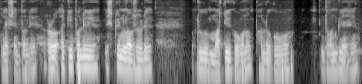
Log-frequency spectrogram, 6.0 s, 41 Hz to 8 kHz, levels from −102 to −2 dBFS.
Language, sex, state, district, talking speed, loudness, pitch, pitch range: Nagamese, female, Nagaland, Kohima, 180 wpm, -20 LUFS, 100 Hz, 95-110 Hz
